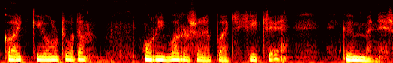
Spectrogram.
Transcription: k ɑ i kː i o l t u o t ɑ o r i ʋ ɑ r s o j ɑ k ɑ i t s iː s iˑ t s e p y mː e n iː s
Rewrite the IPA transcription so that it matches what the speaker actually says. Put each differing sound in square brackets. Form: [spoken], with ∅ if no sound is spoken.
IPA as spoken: k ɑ i kː i o l t u o t ɑ o r i ʋ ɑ r s o j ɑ [p] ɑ i t s [i] s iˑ t s e [k] y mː e n [eː] s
